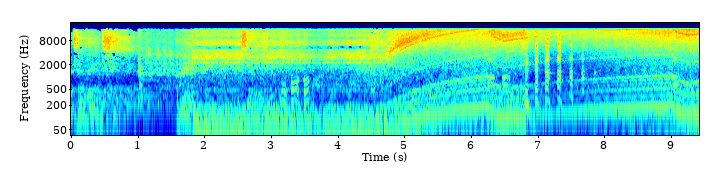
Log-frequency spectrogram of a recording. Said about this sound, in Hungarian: Na mindegy. Indul a mosógép autó.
